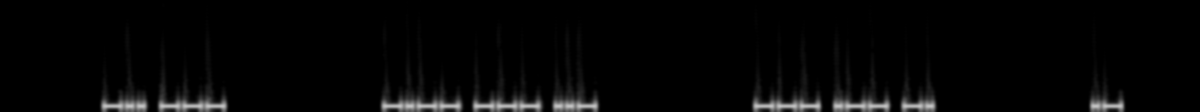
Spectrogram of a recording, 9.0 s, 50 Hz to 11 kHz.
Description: Morse code, heard as a keyed tone, about 28 wpm, 700 Hz. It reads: DO YOU OWN A
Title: 4x Word-Spacing - Sentences from Top 400 Words - 28wpm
